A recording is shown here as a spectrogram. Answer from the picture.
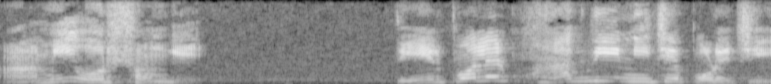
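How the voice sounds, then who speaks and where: A cartoonish character voice, high in pitch, at a fairly slow pace. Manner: grumbling, blustering.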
